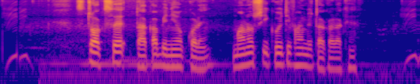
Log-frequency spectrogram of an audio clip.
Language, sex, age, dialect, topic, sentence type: Bengali, male, 25-30, Northern/Varendri, banking, statement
